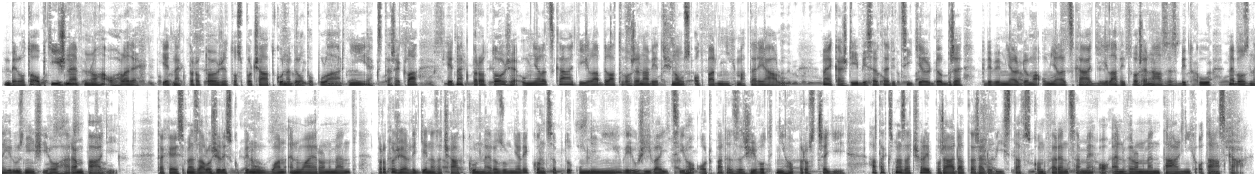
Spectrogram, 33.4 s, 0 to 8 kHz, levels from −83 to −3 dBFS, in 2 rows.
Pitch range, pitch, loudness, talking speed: 95-110 Hz, 95 Hz, -19 LUFS, 135 wpm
